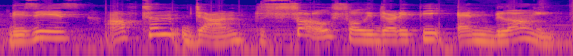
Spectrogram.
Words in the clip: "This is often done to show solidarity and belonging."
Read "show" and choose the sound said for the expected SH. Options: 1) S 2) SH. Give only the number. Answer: 1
